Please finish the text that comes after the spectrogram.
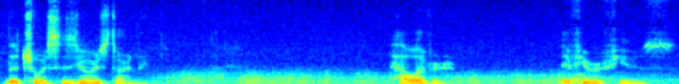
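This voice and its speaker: A man's voice: medium pitch, vocal fry, warm tone, a little hiss or hum, low-quality recording. A man playing a centuries-old vampire in a roleplay audio drama, sadistic and possessive, with formal, silky menace and condescending endearments. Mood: silky threat.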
